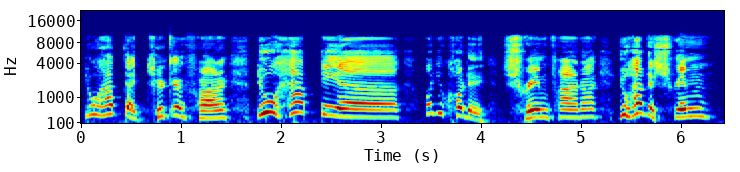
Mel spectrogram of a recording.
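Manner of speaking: customer's put-on Chinese accent. Customer phoning restaurant to order, in a Chinese accent. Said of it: "we're gonna do a Chinese accent".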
